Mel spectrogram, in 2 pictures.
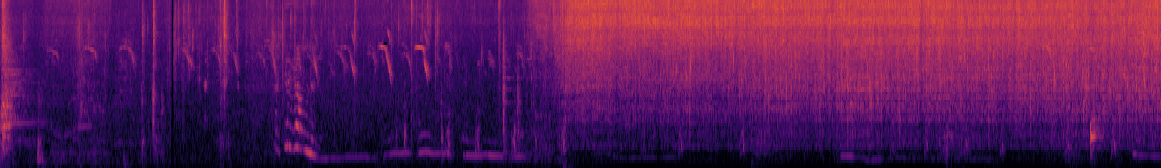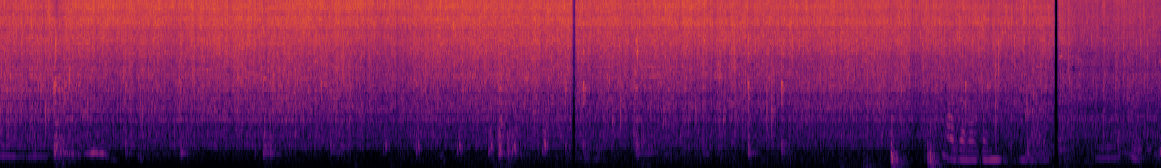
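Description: Chopped vegetables go into hot oil in an iron wok about seven seconds in, and a loud, steady sizzle of frying starts at once and carries on. Before that it is quieter, with small birds chirping, and chickens cluck throughout.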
